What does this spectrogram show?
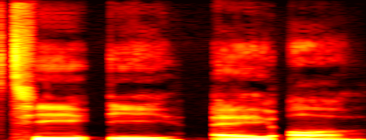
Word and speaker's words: tear: If you have a tear in your eye when you're crying, that's t e a r, like here. But if you tear a piece of paper, that's t a i r like hair.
